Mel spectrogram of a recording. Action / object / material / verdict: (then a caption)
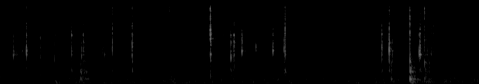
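scrape / bar of soap cut with a knife blade / soap / none. Corners are cut off a small, solid, cream-white cube of dry bar soap with a paw decoration, using a metal utility knife blade while the cube is held in the fingertips. About fourteen short, crisp, bright clicks and snaps come at irregular intervals, each dying away instantly with no ring, over a quiet background.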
